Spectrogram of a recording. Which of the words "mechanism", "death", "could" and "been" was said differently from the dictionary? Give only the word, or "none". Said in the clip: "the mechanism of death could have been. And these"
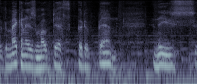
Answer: none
